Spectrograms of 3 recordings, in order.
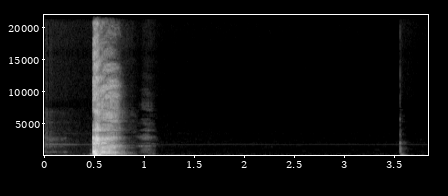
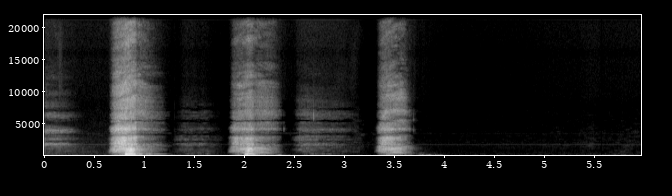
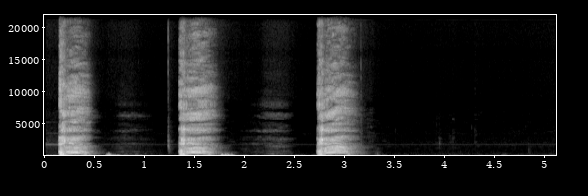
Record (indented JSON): {
  "cough_length": "3.8 s",
  "cough_amplitude": 32768,
  "cough_signal_mean_std_ratio": 0.18,
  "exhalation_length": "6.0 s",
  "exhalation_amplitude": 32766,
  "exhalation_signal_mean_std_ratio": 0.25,
  "three_cough_length": "5.1 s",
  "three_cough_amplitude": 32768,
  "three_cough_signal_mean_std_ratio": 0.35,
  "survey_phase": "beta (2021-08-13 to 2022-03-07)",
  "age": "65+",
  "gender": "Female",
  "wearing_mask": "No",
  "symptom_none": true,
  "smoker_status": "Never smoked",
  "respiratory_condition_asthma": false,
  "respiratory_condition_other": false,
  "recruitment_source": "REACT",
  "submission_delay": "14 days",
  "covid_test_result": "Negative",
  "covid_test_method": "RT-qPCR",
  "influenza_a_test_result": "Negative",
  "influenza_b_test_result": "Negative"
}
